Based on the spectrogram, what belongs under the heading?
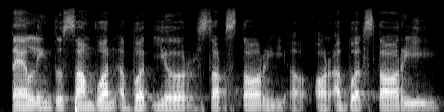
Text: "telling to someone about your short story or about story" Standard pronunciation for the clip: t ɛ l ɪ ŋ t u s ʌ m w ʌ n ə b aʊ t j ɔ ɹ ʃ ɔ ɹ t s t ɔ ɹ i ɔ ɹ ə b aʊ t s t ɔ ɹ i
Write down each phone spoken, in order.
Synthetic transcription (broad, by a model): t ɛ l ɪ ŋ t u s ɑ m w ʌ n ə b aʊ t j ɔ ɹ s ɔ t s t ɔ ɹ i ɔ ɹ ə b aʊ t s t ɔ ɹ i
